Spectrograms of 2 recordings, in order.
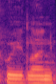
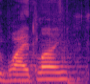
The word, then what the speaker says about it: Wideline: Wideline. It would be like the last potential pronunciation of that spelling, so I'm okay. Wide line like broad stripe.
